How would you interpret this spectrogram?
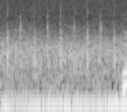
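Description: Steady, fast clicking, about five per second, and the engine never turns over: a relay chattering on a no-crank.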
